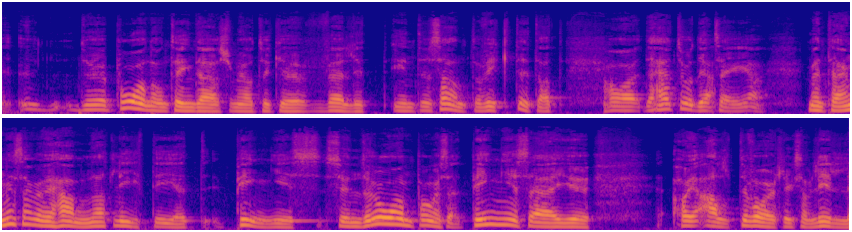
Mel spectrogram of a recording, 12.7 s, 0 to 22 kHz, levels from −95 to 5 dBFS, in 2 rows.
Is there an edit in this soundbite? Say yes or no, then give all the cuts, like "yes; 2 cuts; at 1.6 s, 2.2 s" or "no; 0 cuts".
yes; 2 cuts; at 4.5 s, 5.3 s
